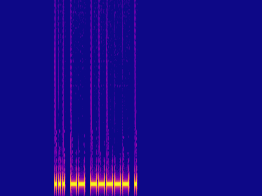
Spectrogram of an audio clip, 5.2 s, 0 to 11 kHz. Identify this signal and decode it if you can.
Morse code, heard as a keyed tone, about 30 wpm, 700 Hz. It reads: SM0E
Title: DXCC-100 Call Signs - 4 Characters - Repeated 2x - 30wpm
